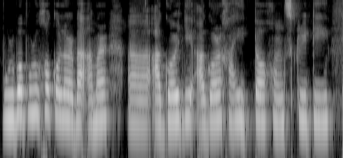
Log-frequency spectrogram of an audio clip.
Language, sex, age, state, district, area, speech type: Assamese, female, 18-30, Assam, Majuli, urban, spontaneous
